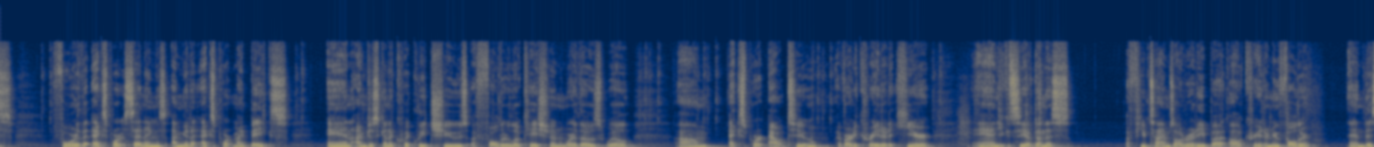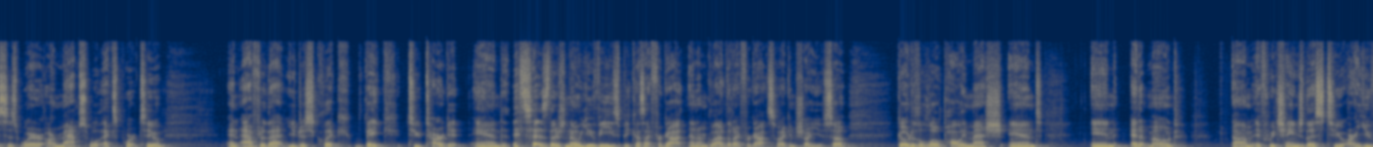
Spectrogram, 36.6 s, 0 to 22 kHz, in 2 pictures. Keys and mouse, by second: 0.5 click, 2.8 click, 4.1 click, 5.2 click, 23.1-27.3 drag, 31.4 Tab, 32.4 middle click, 32.9 alt+z, 34.3 middle click, 35.3-36.3 drag.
